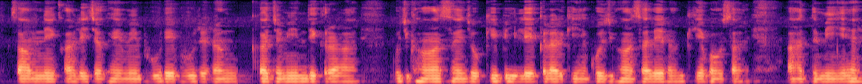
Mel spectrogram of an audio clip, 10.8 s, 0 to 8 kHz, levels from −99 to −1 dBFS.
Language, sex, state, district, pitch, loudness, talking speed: Hindi, male, Chhattisgarh, Balrampur, 100 Hz, -20 LUFS, 160 wpm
